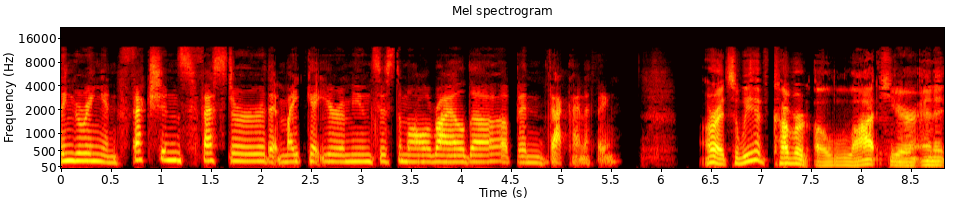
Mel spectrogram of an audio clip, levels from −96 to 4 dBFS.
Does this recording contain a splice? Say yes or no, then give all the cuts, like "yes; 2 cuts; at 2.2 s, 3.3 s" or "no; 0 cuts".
no; 0 cuts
